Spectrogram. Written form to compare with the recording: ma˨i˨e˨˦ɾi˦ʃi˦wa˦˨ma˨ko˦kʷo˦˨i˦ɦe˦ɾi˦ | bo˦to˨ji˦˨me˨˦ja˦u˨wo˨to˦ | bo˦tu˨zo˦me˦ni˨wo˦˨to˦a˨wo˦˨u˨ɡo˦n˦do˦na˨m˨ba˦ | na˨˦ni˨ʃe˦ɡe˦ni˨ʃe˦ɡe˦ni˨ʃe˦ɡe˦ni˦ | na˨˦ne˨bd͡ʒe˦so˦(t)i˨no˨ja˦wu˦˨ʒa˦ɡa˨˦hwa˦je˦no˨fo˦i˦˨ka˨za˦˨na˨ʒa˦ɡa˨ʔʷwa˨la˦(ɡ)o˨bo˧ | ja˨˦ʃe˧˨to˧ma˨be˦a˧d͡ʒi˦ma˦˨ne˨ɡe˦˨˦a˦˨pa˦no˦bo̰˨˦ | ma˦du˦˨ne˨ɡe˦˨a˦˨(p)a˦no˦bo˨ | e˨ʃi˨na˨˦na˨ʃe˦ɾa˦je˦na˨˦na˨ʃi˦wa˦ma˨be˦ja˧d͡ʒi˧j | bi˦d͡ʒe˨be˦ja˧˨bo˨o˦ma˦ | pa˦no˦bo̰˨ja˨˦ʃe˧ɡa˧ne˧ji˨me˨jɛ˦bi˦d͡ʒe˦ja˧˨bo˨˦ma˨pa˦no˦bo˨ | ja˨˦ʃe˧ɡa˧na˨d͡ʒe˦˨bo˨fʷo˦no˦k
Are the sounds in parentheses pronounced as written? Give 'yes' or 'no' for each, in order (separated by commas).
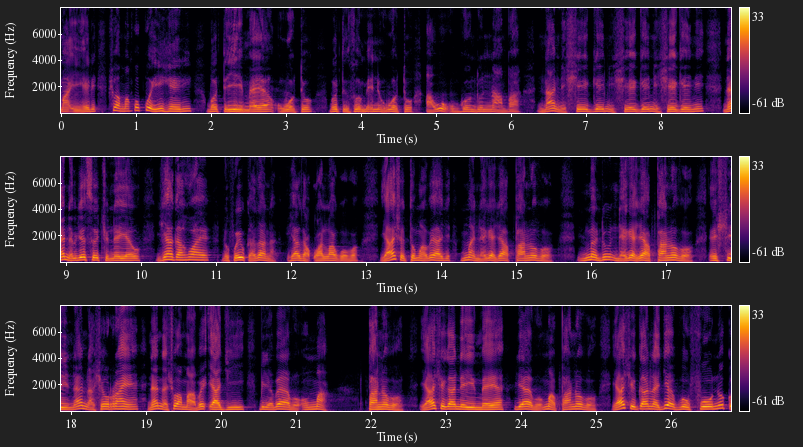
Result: no, yes, yes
